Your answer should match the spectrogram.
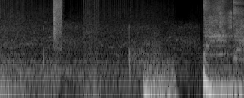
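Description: A sparse break in an electronic synthesizer and drum-machine track: a short sharp click about half a second in and a deep drum-machine kick about one and a half seconds in, then a brief near-empty drop at the end.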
